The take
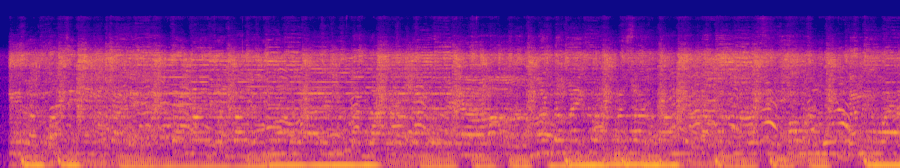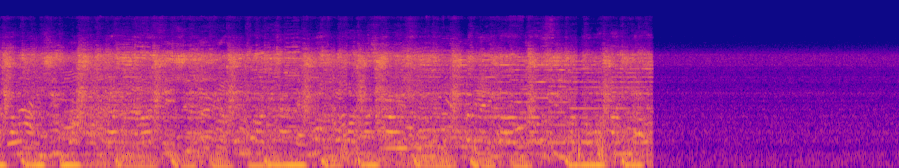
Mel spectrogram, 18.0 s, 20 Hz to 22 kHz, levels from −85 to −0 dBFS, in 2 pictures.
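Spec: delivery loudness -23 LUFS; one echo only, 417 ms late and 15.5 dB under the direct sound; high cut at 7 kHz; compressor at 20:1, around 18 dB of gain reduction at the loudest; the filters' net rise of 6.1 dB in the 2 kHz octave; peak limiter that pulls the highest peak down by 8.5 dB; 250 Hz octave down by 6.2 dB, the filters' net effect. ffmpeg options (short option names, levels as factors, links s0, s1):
-af "lowpass=7000,equalizer=f=250:t=o:g=-8.5,equalizer=f=2000:t=o:g=8,acompressor=threshold=0.0282:ratio=20,alimiter=level_in=1.58:limit=0.0631:level=0:latency=1,volume=0.631,aecho=1:1:417:0.168,volume=4.47"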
